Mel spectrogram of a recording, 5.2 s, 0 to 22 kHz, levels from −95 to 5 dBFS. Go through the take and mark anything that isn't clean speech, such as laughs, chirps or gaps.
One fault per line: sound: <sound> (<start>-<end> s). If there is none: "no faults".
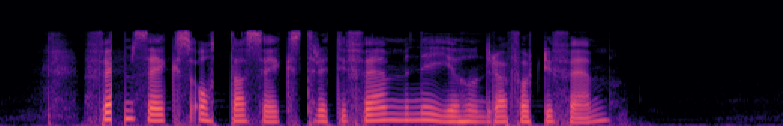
sound: dropout (0.7-0.8 s)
